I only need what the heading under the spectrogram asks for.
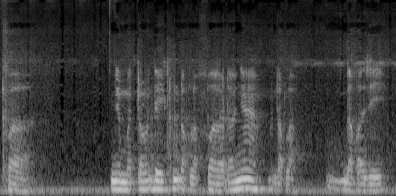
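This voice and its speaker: A man teaches a casual language lesson in a mid-pitched, gravelly voice. He says each example word slowly several times and adds light, joking asides. The recording is dull and lo-fi, with faint room noise behind him. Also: steady tone, mellow.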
